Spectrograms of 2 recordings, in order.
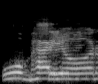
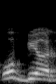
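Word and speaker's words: उभयोः: Ubhayor madhye. Ubhyor no. Ubhayor madhye. Payor madhye. Senayorupayor madhye. Once more. Senayorubhyor madhye. Ubhyor no. Ubha. Bha should be pronounced.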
